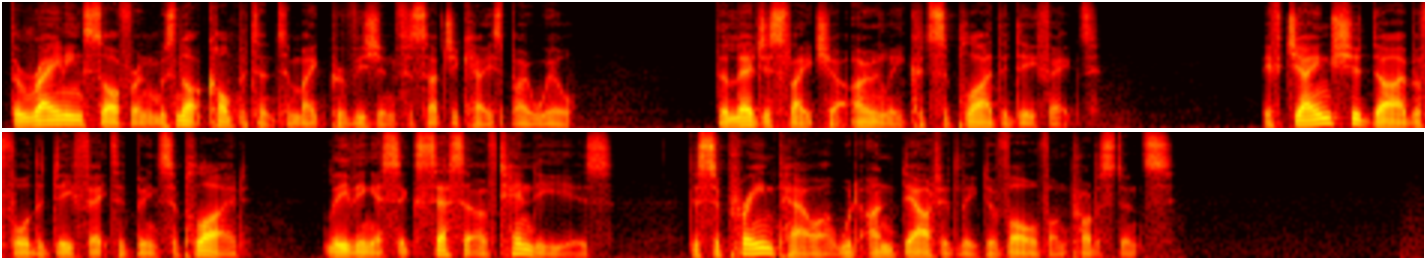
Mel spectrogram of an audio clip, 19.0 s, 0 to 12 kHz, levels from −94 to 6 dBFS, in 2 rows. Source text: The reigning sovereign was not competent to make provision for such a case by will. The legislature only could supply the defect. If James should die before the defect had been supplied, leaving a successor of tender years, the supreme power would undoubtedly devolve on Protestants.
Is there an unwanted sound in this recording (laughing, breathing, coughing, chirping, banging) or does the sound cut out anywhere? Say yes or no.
no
